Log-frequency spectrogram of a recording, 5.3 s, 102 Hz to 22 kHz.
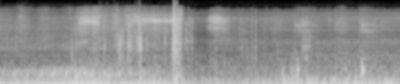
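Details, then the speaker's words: Driving a 2003 Ford Taurus: steady low drone and road rumble with no knocks, ticks or whine; engine sounds mechanically sound and runs and drives well. "everything else mechanically she's sound she sounds good which runs good"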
